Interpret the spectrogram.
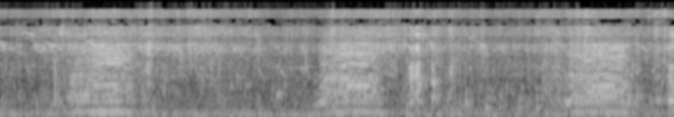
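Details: Goose playing in water, giving three drawn-out, nasal, harmonic honks about two and a half seconds apart over steady splashing and trickling water.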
